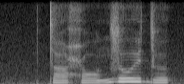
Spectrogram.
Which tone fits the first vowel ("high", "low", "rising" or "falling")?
low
